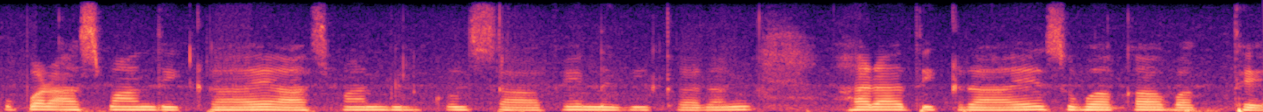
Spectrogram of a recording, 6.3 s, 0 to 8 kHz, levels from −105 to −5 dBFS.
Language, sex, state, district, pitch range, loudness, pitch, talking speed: Hindi, female, Uttar Pradesh, Varanasi, 180-195 Hz, -18 LUFS, 190 Hz, 190 wpm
